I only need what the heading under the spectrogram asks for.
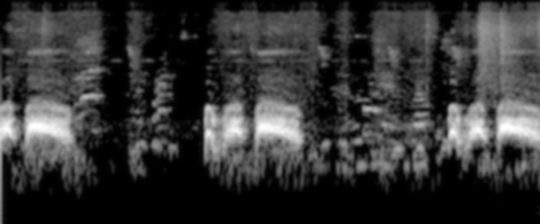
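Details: Spotted dove, an energetic male lure-bird, calling to attract other doves: low, hoarse cooing phrases of two or three notes, repeated roughly every two seconds with short pauses, against a quiet background with faint noises.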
